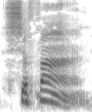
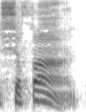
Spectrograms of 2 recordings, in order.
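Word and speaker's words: Shaphan: asa the son of chiffon and that's spelled s-h-a-p-h-a-n chiffon and jeremiah the son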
